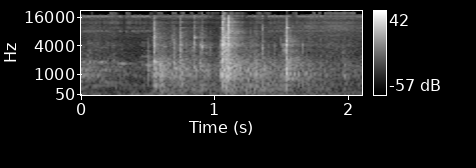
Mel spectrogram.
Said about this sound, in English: open the screen door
